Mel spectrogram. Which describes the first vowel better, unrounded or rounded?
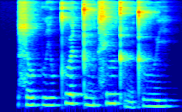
rounded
